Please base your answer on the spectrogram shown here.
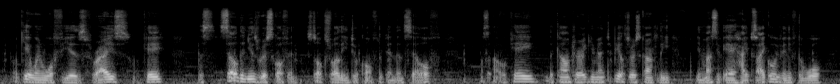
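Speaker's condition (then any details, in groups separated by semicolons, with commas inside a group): No condition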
